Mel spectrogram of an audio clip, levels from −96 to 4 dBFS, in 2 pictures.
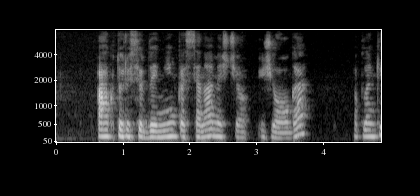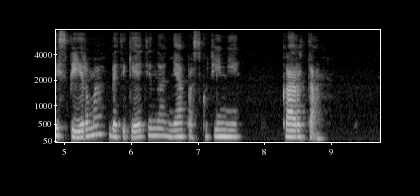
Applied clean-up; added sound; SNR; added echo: none; none; none; none.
